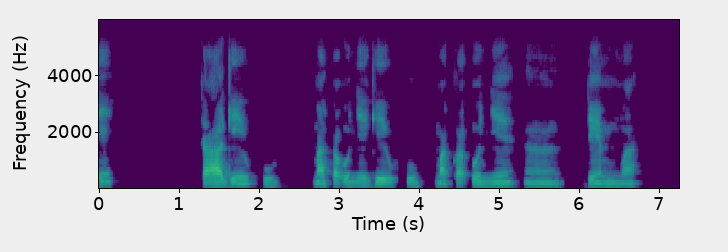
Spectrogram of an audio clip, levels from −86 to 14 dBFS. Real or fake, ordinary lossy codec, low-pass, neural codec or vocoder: real; none; 5.4 kHz; none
